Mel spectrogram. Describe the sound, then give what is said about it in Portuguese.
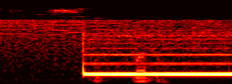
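A telephone ringing tone on a call: after a half-second of quiet hiss, a steady mid-pitched electronic tone comes in and holds unbroken and loud to the end, with faint murmurs beneath it. “tá chamando aí.”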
